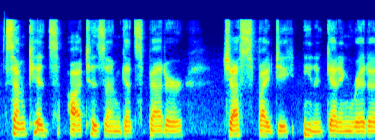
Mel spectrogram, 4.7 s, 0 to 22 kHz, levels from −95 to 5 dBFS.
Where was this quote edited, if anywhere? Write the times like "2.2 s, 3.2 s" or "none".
none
